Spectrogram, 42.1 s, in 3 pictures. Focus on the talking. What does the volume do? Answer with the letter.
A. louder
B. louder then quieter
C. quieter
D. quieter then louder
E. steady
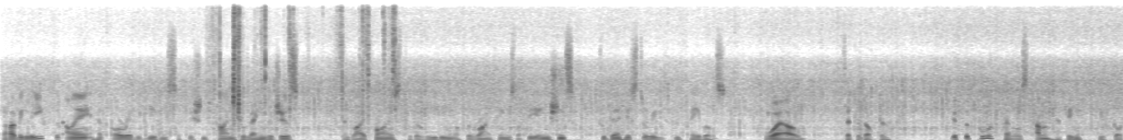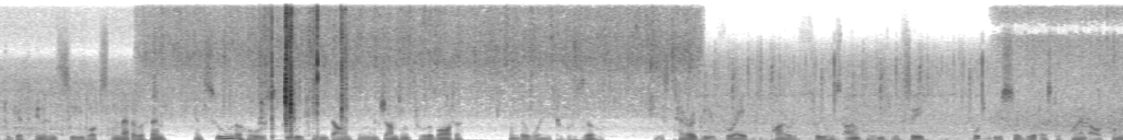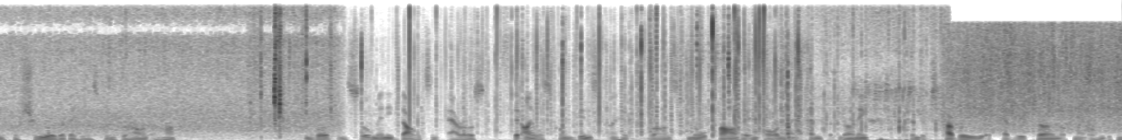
E.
